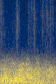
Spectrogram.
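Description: A fixed-wing airplane from a nearby airport flies low overhead while turning, a loud, steady broadband engine roar filling the whole second with no talk over it.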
